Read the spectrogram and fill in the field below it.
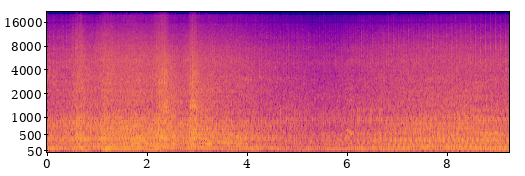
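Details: Kenworth/RFW 6x6 garbage truck, two-stroke Detroit 6-53 diesel with no muffler, revived after sitting at least four years: loud, even, rapid exhaust bark holding steady without misses or knocks; healthy running.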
